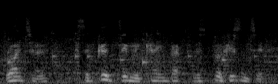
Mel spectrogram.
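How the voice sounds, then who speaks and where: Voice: mid-range voice, fairly even intonation, fast talker, music in the background, close to an everyday voice. An actor playing an eager, persistent British boy from a children's secret club in an audio drama.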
